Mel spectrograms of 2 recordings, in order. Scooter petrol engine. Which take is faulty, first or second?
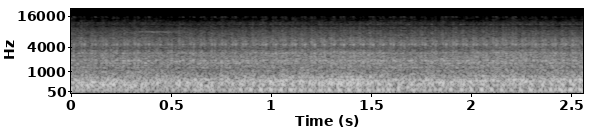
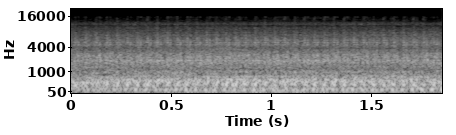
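first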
